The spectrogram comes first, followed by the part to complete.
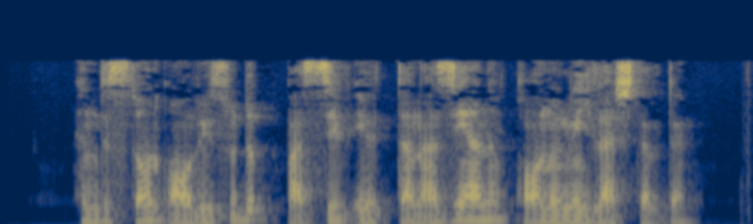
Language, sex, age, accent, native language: Uzbek, male, 18-24, Samarqand, Uzbek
